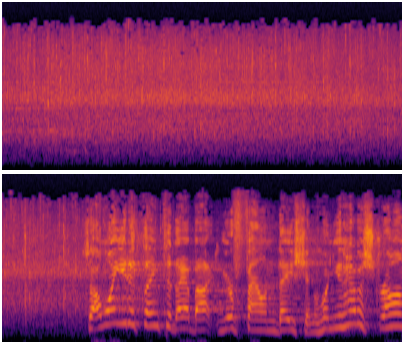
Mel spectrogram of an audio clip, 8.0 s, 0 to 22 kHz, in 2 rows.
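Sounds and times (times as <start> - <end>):
crowd applauding: 0.0 - 5.7
speech: 4.8 - 7.9.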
